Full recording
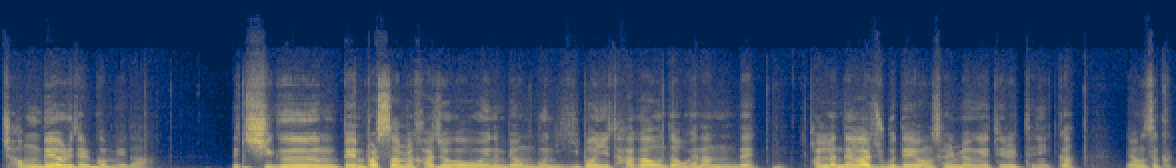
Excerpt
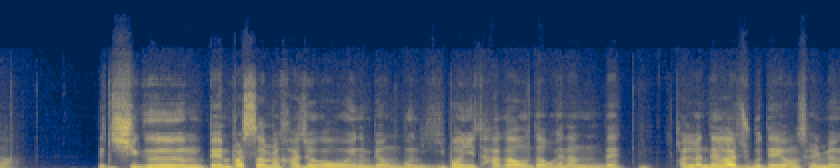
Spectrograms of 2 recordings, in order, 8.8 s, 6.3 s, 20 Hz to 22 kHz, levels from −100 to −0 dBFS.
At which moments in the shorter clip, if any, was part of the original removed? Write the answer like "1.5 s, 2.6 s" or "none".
none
